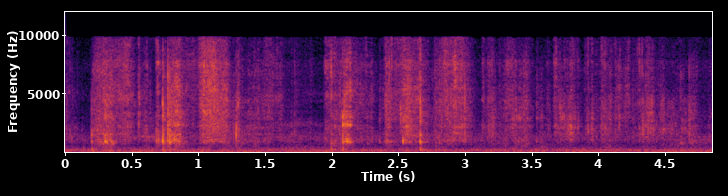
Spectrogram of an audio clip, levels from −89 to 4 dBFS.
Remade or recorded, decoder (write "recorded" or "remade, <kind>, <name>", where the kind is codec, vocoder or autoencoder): recorded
